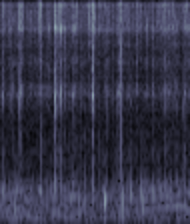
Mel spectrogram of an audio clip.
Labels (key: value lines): label: biophony, cascading saw
recorder: HydroMoth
